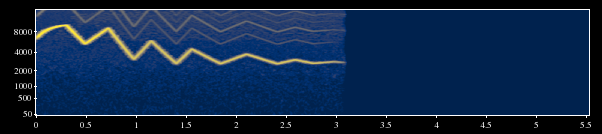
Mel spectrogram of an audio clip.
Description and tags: alotf shot fx wobble
fx shot from song
hop, soundeffect, sound-effect, sound-design, design, sounddesign, effect, hiphop, hip, fx, sound, hip-hop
